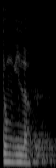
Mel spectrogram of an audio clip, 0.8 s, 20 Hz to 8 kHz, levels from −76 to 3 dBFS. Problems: low volume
